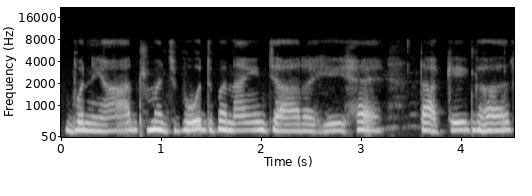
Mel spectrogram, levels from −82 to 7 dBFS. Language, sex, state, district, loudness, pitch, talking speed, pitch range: Hindi, male, Madhya Pradesh, Dhar, -13 LUFS, 230 Hz, 105 wpm, 220-240 Hz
